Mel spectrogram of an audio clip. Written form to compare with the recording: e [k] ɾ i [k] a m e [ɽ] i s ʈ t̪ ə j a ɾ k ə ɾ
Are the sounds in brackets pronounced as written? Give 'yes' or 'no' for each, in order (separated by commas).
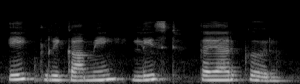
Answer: yes, yes, no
